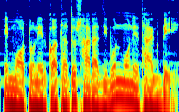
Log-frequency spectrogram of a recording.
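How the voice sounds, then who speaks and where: A man's voice: low-pitched, a little fast, narrow, tinny audio, soft background music, close to an everyday voice. A man playing a friendly, humble butcher in a cartoon story, amiable and effusive with his praise. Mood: delighted.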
